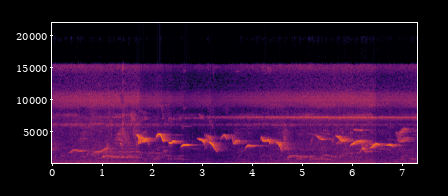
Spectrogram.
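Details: Murai cacing (white-rumped shama) giving a fast, melodious run of whistled notes and slurred slides, phrases tumbling one after another with a few louder, sharper peaks, against a low constant hiss.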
